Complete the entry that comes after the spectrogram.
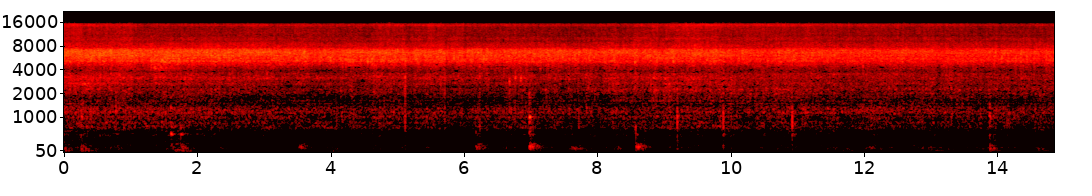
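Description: Green peppers sizzling steadily in hot oil in a frying pan, with a few soft knocks of a wooden spatula against the pan as the browned peppers are turned.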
